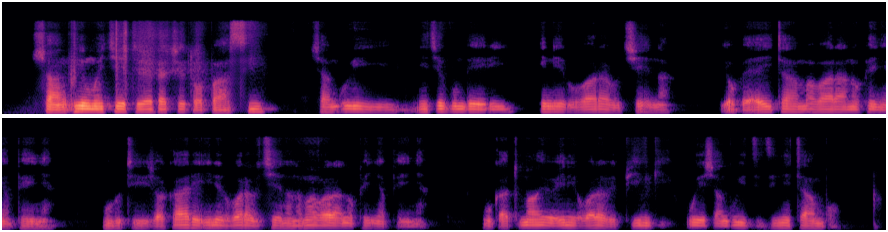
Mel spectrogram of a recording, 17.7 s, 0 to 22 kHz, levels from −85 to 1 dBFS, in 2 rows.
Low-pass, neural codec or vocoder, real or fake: 10.8 kHz; codec, 24 kHz, 0.9 kbps, DualCodec; fake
